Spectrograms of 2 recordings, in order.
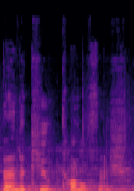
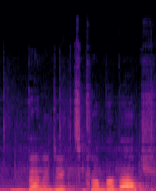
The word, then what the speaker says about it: Benedict Cumberbatch: Coming up next, Cameron covers Doctor Strange, starring Bandicoot Cuttlefish. No, it's Bombadil Curdled Milk. Isn't it Benedict Cumberbatch? Wait, you said it right.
